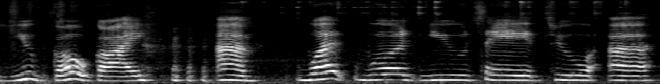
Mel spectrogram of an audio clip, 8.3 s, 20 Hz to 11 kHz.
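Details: Adult woman with aphasia and right-sided hemiparesis after a hemorrhagic stroke on May 19th 2020, treated with brain surgery and an ICU stay; aphasia also affects her reading and writing.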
